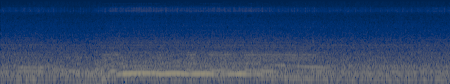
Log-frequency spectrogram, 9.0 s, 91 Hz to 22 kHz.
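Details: BMW M3 3.0 petrol engine idling with an uneven, stumbling, lumpy beat, foot off the pedal except one throttle blip around 45 seconds: misfire at idle.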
